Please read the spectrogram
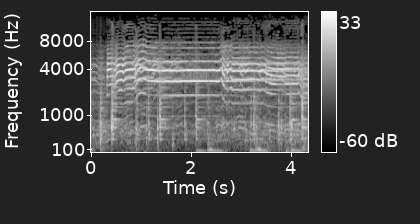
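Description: Live folk music: a high melody line is held for a couple of seconds and bends in pitch, over a steady harmonium drone and repeated dhol strikes.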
